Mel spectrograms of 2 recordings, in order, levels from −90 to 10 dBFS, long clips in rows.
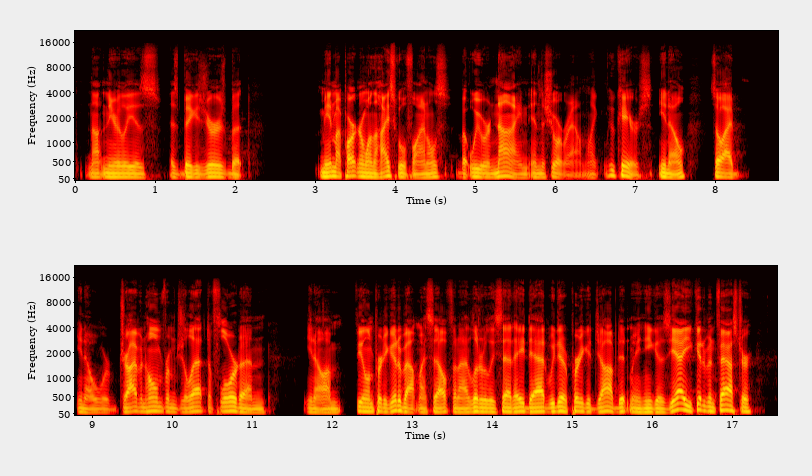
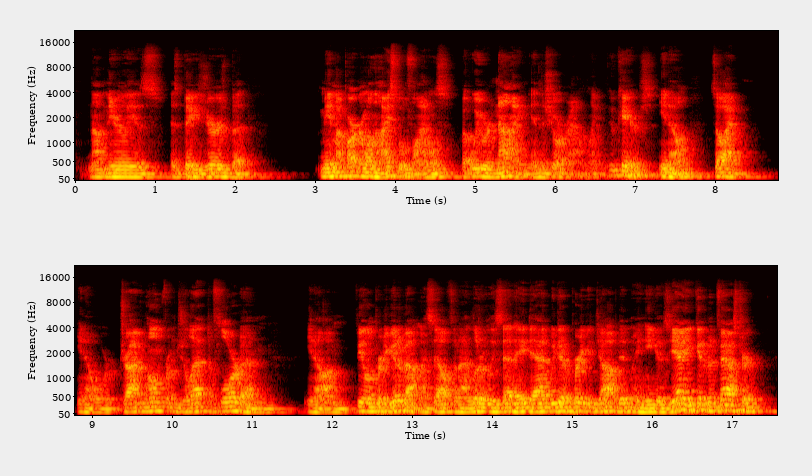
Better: first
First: none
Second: off-mic speech; far // room echo; noticeable; dies away in 0.4 s

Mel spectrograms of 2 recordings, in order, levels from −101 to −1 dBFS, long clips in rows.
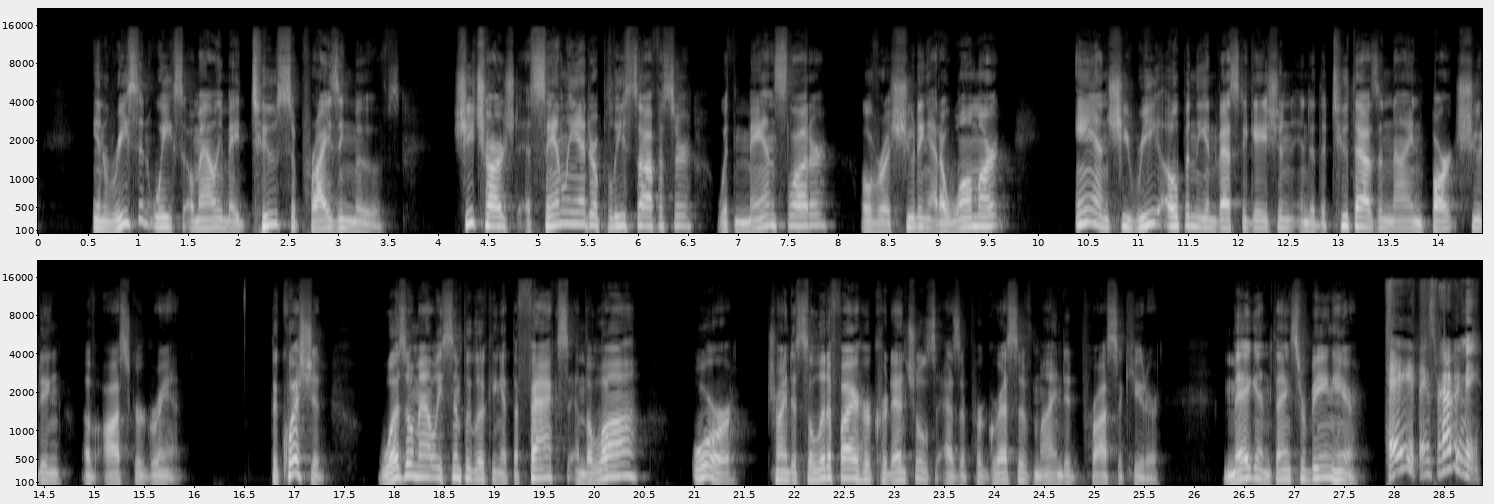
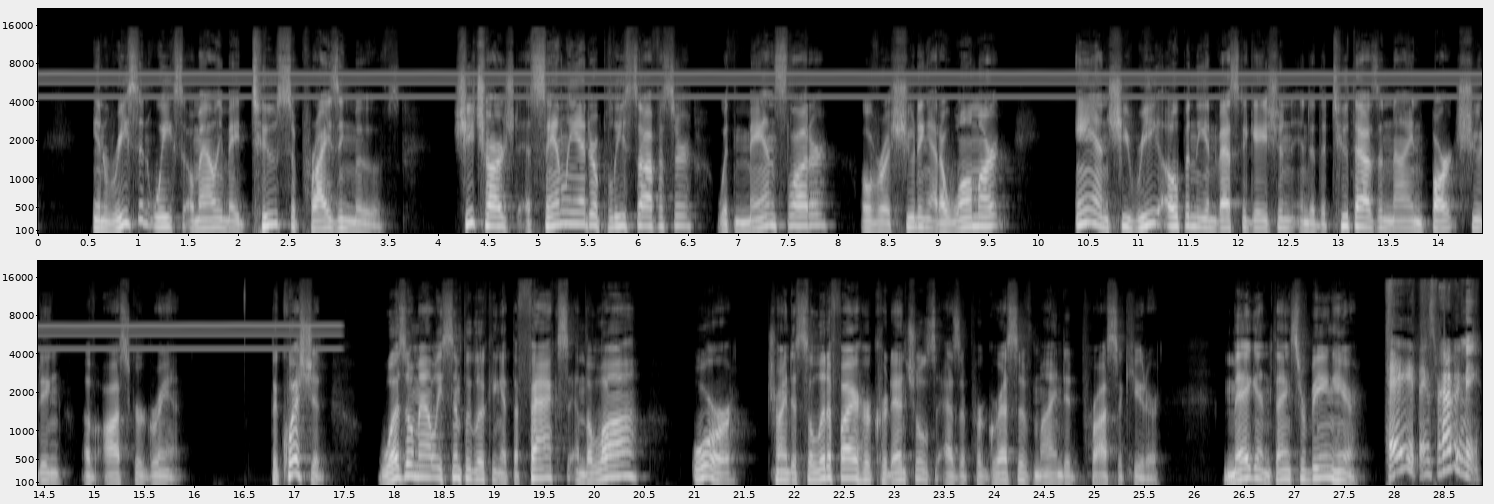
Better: first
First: none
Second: high-pitched whine; noticeable; until 17 s; 6.5 kHz, 20 dB below the speech

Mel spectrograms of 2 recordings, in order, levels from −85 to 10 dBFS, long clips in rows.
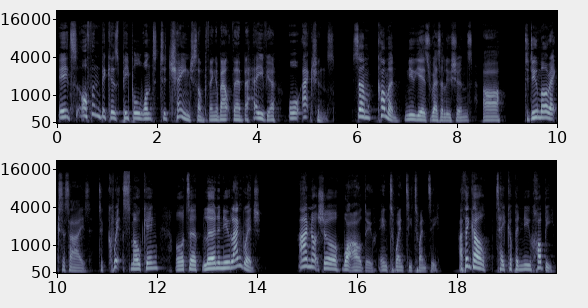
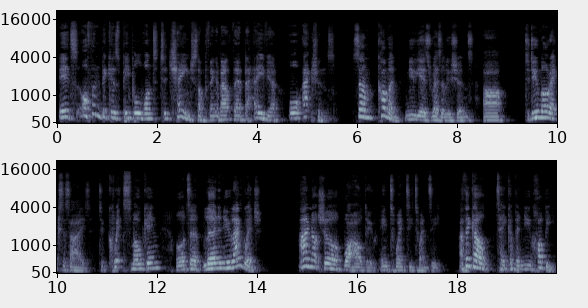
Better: first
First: none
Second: off-mic speech; far // room echo; very slight; dies away in 0.2 s

